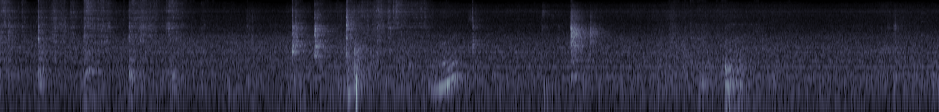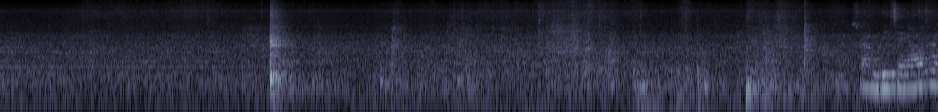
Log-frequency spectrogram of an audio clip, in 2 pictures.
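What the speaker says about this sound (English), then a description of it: "So I'm beating out and whisking the tamarind." A whisk beats tamarind pulp in a bowl to free the seeds, with sharp clacks against the bowl and soft wet churning in uneven bursts, close by, while a person talks over it.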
